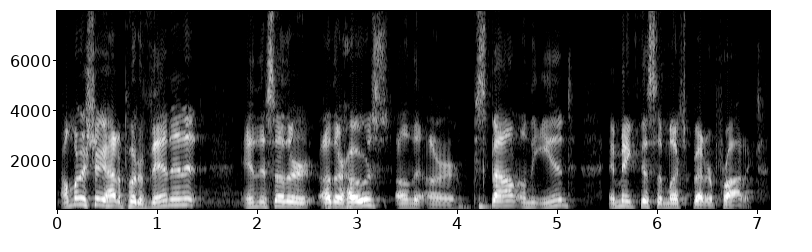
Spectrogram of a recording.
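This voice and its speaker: A man's voice: sits high, lively intonation, brisk, fairly bright tone. A plainspoken, folksy man hosting a casual hands-on DIY video, talking the viewer through each step. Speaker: vlog host giving a DIY demonstration. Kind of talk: casual hands-on how-to talk.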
